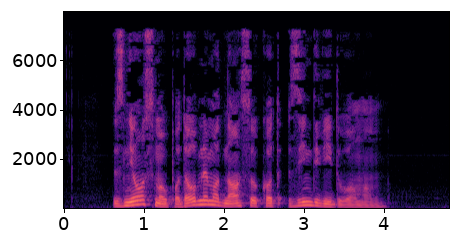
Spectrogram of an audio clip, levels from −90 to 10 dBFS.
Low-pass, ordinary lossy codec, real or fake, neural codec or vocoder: 7.2 kHz; MP3, 32 kbps; real; none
